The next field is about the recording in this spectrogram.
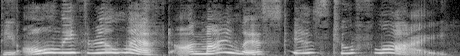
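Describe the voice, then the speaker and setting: A woman plays an elderly great-aunt from a picture book, wistful and dreamy. The voice is lifted high, and the words come slowly, drawn out with longing. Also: big pitch swings, muffled recording, full character voice.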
